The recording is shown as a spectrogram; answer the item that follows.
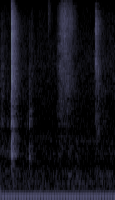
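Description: Low steady hum with a rapid, even pulse, and a brief soft rustle about a quarter of a second in as fingers scoop deep conditioner from the jar.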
